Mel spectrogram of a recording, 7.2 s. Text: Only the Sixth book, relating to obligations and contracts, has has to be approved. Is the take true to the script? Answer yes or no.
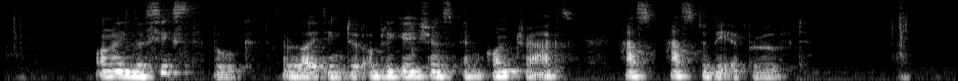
yes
